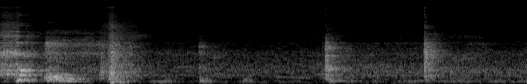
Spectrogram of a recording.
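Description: A few words of voice at the start, then three separate knocks or clunks: one about a second in, then two more about a second apart near three and four seconds in, with low room noise between.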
